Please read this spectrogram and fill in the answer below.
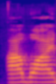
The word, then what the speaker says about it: Awai: It's Awai Murasaki.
